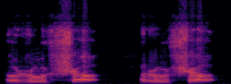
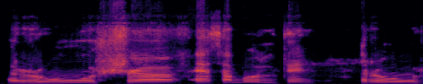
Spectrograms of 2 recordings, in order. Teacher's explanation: छोटा उ है हस्व उकार है तो जल्दी ही बोला जाएगा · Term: ह्रस्व उकार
